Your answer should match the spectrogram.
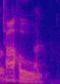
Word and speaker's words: Tahoe: God, and also, is it like Tahoe or something? I can't remember how it's pronounced. Lake Tahoe. – Tahoe.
